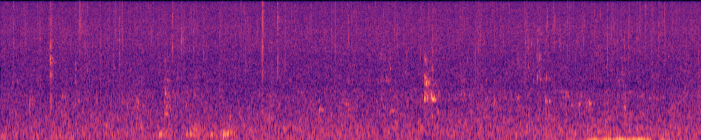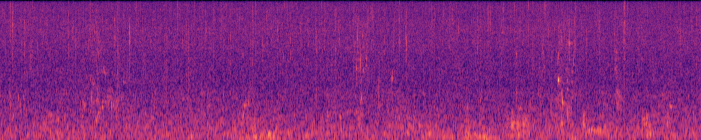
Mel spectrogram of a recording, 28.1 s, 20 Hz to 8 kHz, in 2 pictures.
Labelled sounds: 8.4	8.8	fish, 0.78 to 1.1 kHz

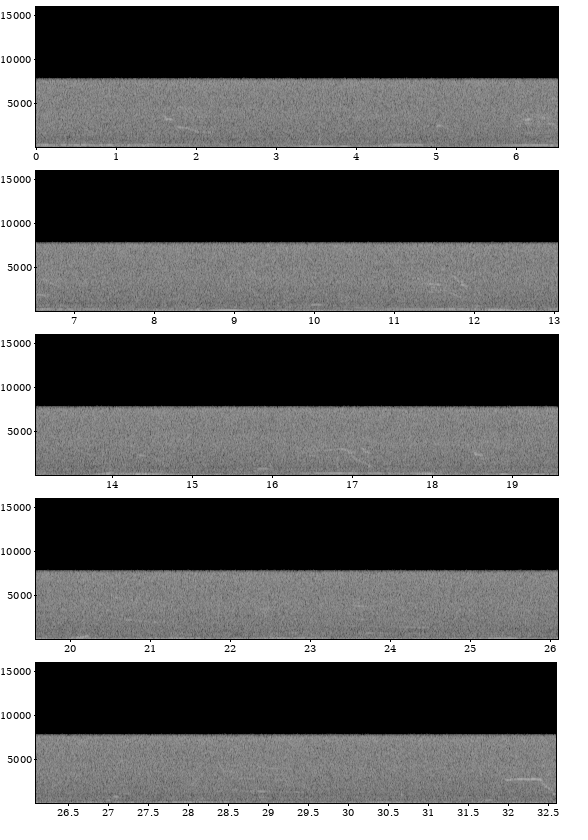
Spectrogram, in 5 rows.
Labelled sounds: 1.7	2.1	humpback whale, 1.7 to 2.4 kHz
11.3	11.6	humpback whale, 2.9 to 3.2 kHz
16.8	17.1	humpback whale, 2.5 to 3.1 kHz
24.1	24.5	humpback whale, 1.3 to 1.4 kHz
28.6	29.0	humpback whale, 1.3 to 2.9 kHz
32.0	32.5	humpback whale, 2.4 to 2.8 kHz

